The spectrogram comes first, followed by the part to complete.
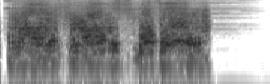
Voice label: Player Spotted Grineer Female; en; New War; Narmer Grineer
